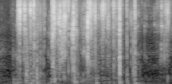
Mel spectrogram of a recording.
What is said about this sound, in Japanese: ええー、またこのね、ポッドキャストで今、海苔の音をお聞きの皆さん、これは食べたくなると思いますよ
